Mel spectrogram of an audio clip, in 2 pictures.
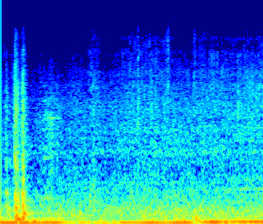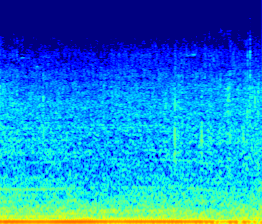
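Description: A vehicle's engine and tyres rumbling at low speed, heard from inside the vehicle, a steady low rumble that grows heavier about two seconds in. A brief sharp sound comes just after the start.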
